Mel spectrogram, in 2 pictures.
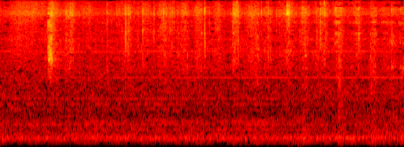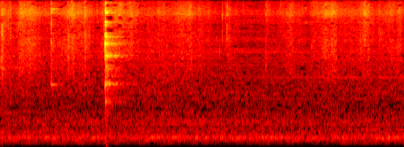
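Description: Kitchen utensils and dishes being handled: scattered light clicks and taps over a steady low hum, with one sharp ringing clink about five seconds in.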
